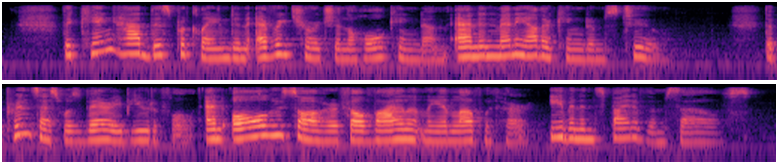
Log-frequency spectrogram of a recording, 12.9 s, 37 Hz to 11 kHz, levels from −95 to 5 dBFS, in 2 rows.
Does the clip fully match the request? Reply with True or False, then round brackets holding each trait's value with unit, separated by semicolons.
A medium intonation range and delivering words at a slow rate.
False (3.7 semitones; 180 wpm)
